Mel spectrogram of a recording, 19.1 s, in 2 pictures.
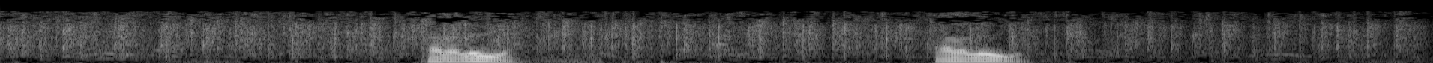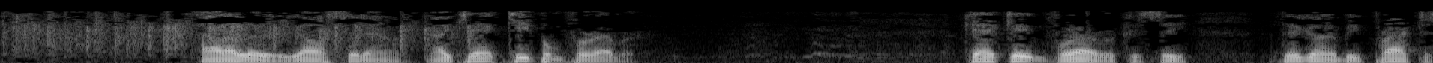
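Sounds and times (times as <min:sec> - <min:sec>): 
audience cheering and clapping: 0:00.0 - 0:12.4
speech: 0:02.9 - 0:03.6, 0:06.2 - 0:06.9, 0:10.9 - 0:13.9, 0:16.0 - 0:19.1.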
